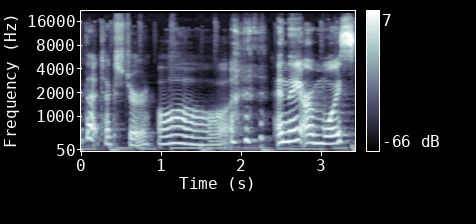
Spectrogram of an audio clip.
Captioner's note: chuckles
